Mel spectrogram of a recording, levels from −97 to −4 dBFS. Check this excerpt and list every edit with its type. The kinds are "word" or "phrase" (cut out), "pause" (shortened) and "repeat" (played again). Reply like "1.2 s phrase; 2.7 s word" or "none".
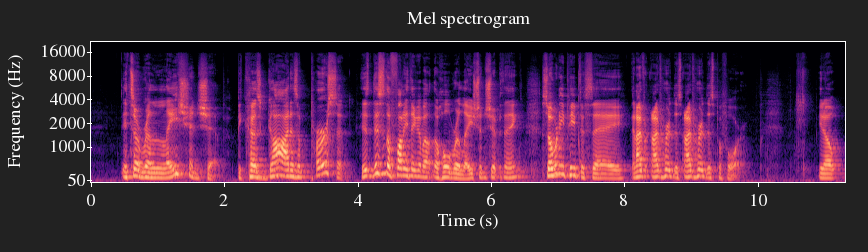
2.1 s pause; 4.0 s pause; 7.3 s word; 8.9 s repeat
